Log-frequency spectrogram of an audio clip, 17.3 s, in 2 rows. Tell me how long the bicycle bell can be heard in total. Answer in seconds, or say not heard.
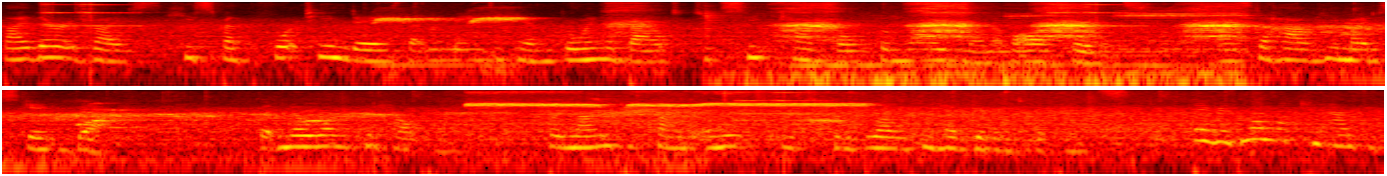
2 s.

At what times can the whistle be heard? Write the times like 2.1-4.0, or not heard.
2.3-3.4, 11.6-14.1.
